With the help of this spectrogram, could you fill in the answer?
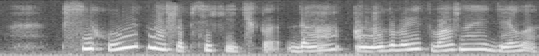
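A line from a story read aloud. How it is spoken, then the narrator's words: Timid explanation. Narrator (Russian): Он робко объяснил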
